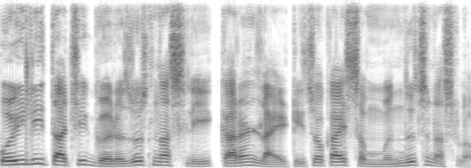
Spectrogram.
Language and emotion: Goan Konkani, neutral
